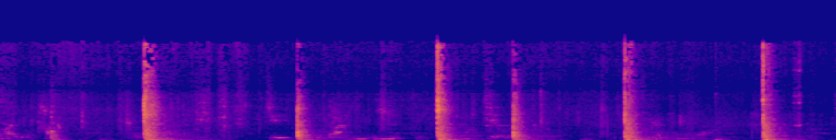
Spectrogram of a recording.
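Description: Large kitchen knife chopping meat on a thick round wooden chopping block: six heavy chops, irregularly spaced about a second apart.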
